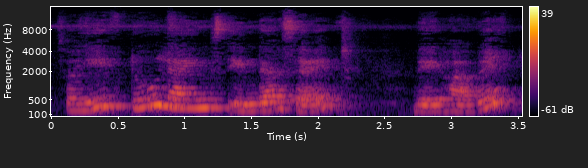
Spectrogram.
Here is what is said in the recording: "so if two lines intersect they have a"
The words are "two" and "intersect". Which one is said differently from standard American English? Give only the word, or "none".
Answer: intersect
